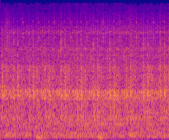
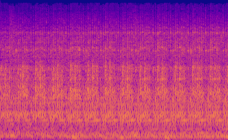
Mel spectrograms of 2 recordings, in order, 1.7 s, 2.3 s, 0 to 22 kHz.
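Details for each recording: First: Ford 6.0 Power Stroke diesel just restarted after repair; lumpy, irregular knock with hiss and a little smoke as air remains in the high-pressure oil system, left to settle; rough idle from air in high-pressure oil. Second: Ford 6.0 Power Stroke diesel after repair, cylinder 5 misfire gone per power balance test; even, crisp, regular diesel clatter at idle, consistent beat, no skipping or dropped cylinder; normal idle.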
